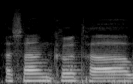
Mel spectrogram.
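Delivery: slow "ਅਸੰਖ ਥਾਵ" with a long "ਥਾਵ"; drawn-out, chant-like "ਅਸੰਖ ਥਾਵ"; measured recitation. Shown as a demonstration. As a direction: recite it deliberately, stretching "ਥਾਵ". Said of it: "ਇਸ ਤਰ੍ਹਾਂ".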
